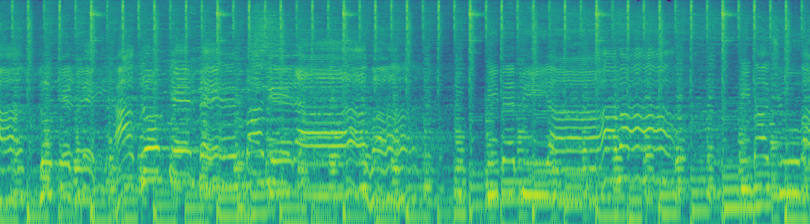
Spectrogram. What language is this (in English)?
Arabic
